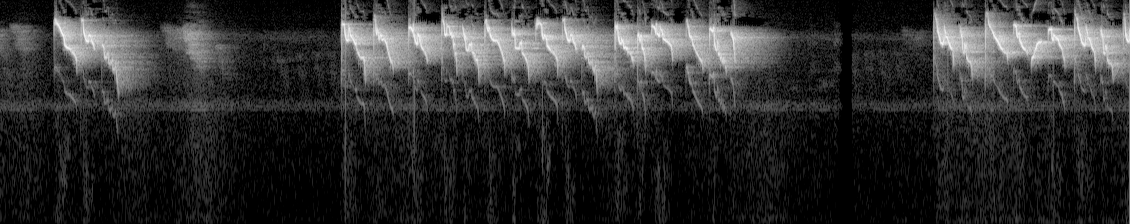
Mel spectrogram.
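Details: Caged Oriental white-eye (buxtoni) giving ngalas song: a high, drooping phrase and a faint note, then a long, rapid sequence of thin, descending chirped whistles, a two-second silence, and another fast run.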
